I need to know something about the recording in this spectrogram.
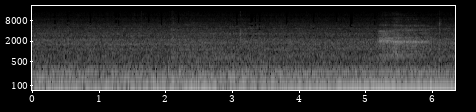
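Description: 2013 Ford F-150's engine idling, a steady low hum heard from inside the cab. A faint high tone joins in near the end.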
